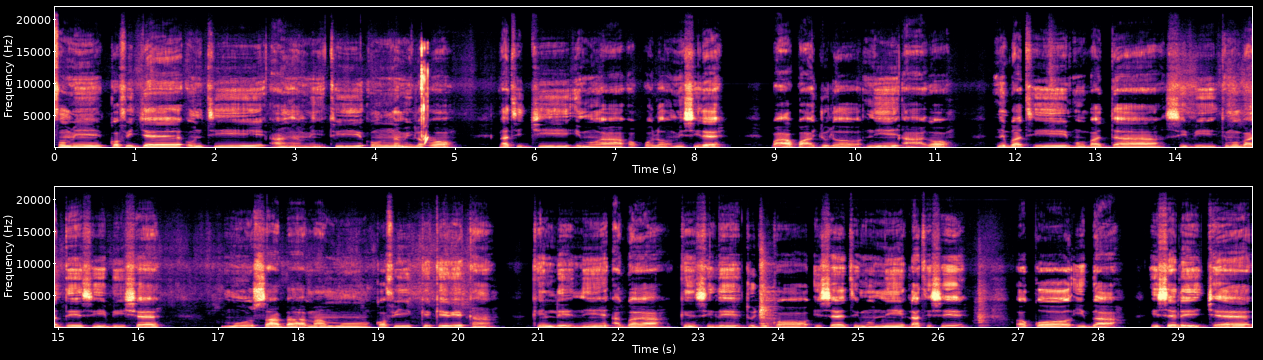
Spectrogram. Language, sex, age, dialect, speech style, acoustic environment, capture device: Yoruba, male, 25-34, Nigeria - Ibadan, happy, nature; silence, mobile / Linux / Chrome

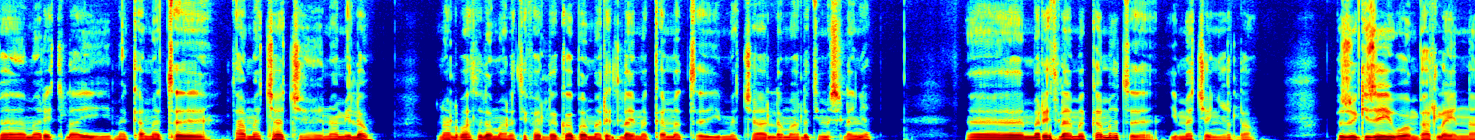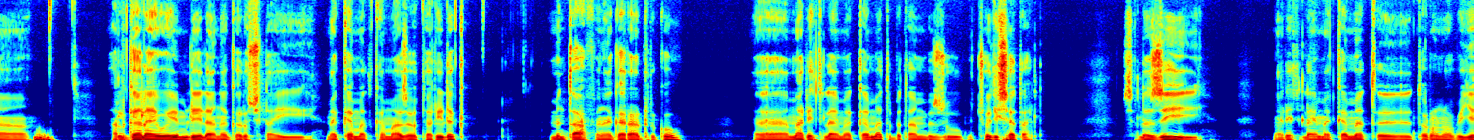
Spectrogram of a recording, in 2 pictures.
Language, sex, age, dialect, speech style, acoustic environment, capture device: Amharic, male, 25-34, Ethiopia - Gojjam, relaxed, nature; silence, mobile / Linux / Chrome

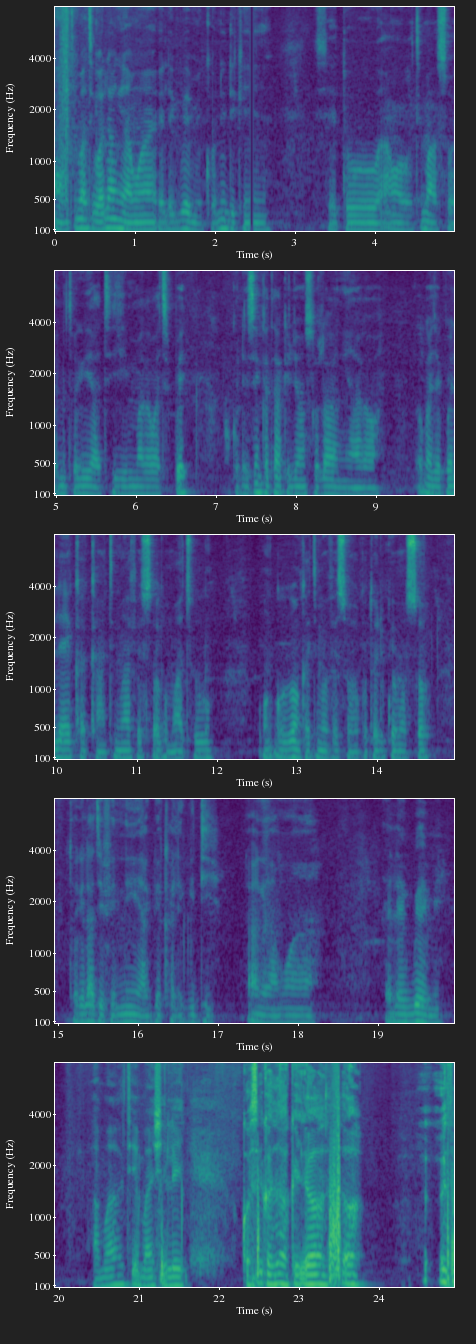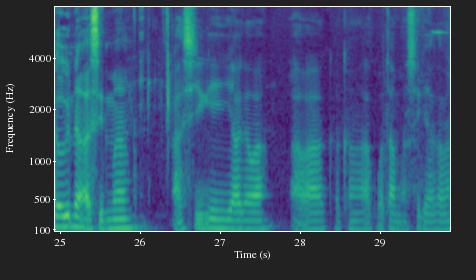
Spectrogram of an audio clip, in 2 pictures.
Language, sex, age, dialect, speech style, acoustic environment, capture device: Yoruba, male, 25-34, Nigeria - Kano, anxious; nervous, nature, desktop / Linux / Chrome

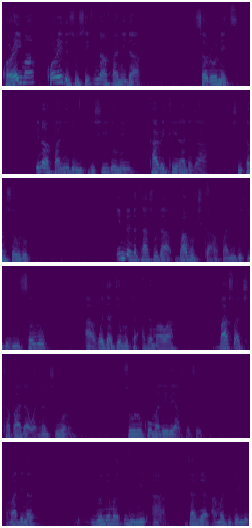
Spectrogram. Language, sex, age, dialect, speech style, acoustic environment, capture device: Hausa, male, 35-44, Nigeria - Nigerian Standard, excited, silence, mobile / Linux / Chrome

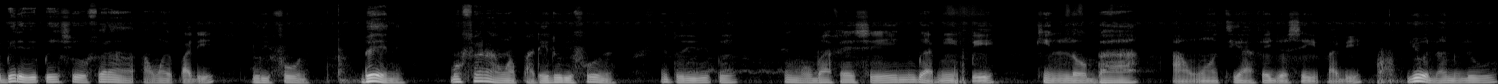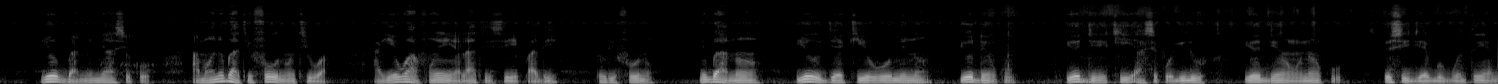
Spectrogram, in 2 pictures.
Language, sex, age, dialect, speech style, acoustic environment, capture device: Yoruba, male, 25-34, Nigeria - Ibadan, excited; relaxed; happy, silence; nature, mobile / Linux / Chrome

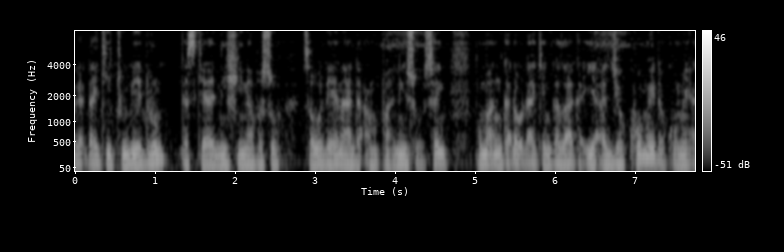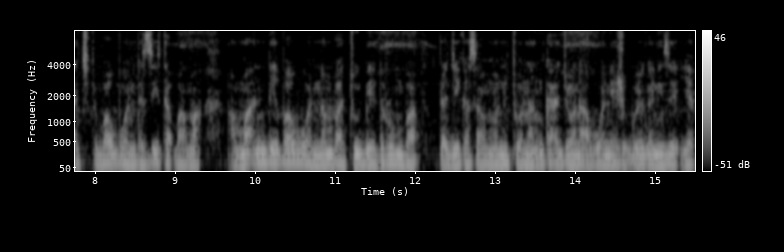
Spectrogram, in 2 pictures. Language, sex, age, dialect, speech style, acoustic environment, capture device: Hausa, male, 25-34, Nigeria - Kano, happy, silence, mobile / Linux / Chrome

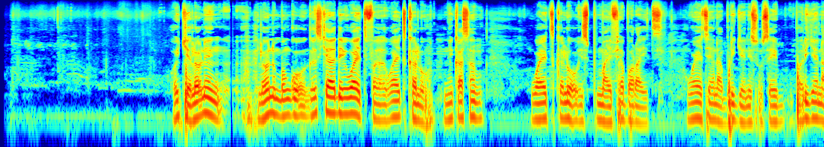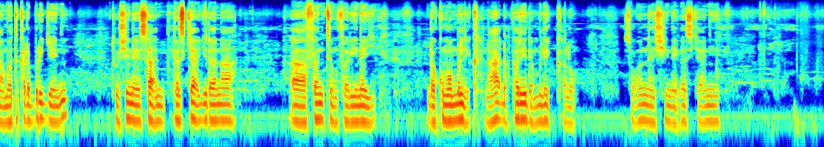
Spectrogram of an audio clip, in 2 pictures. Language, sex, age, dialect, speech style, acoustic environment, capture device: Hausa, male, 35-44, Nigeria - Kano, happy; focused, silence, mobile / Linux / Chrome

